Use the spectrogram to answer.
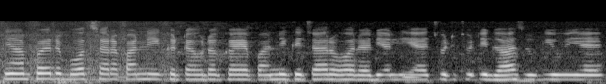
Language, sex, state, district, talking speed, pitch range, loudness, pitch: Hindi, female, Rajasthan, Bikaner, 210 wpm, 225-235 Hz, -15 LUFS, 230 Hz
